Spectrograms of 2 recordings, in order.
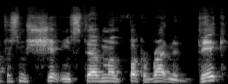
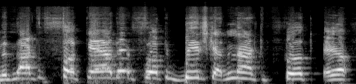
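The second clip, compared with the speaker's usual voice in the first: gloating shout; 12 semitones higher, 6 dB louder than usual. Real, not acted. Gloating over a knocked-out rival.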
